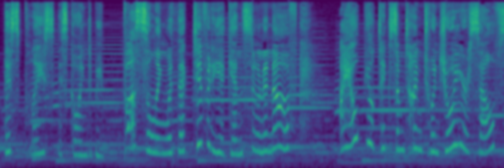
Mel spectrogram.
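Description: High-voiced, wistful water spirit. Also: female voice, expressive, moderate pace. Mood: warmly sincere. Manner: soft-hearted, reflective, fond. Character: gentle, wistful female water spirit, kindly and playful. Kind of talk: acted video game dialogue. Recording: music behind the voice.

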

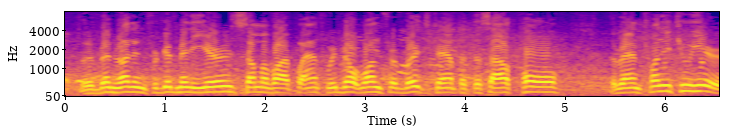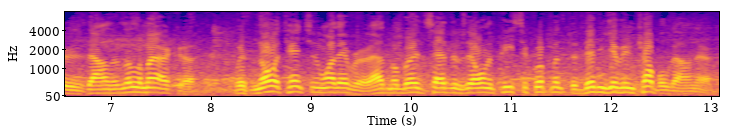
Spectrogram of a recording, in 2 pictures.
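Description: An older man who builds wind turbines, calmly explaining how they work to people at an outdoor fair, with plenty of uh's. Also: on the high side. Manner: plain, matter-of-fact explaining with frequent uh. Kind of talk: explaining to fairgoers. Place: outdoor fairground. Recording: noisy outdoor camcorder audio.

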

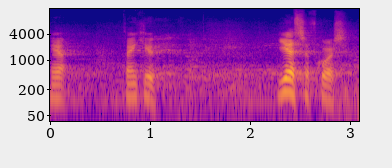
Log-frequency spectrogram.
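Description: A man moderating a seminar panel in a large hall on a handheld mic, brisk and affirming. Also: medium pitch, pushed and bright. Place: large indoor event hall.

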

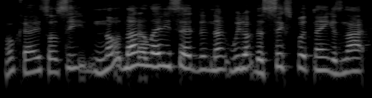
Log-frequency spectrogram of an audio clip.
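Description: A man's voice: high-pitched, fast talker, warm tone, dry recording, clean studio sound. A man in his thirties hosting an online meetup from a room at home, talking in a casual, easygoing way with restarts and uhs. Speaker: host.

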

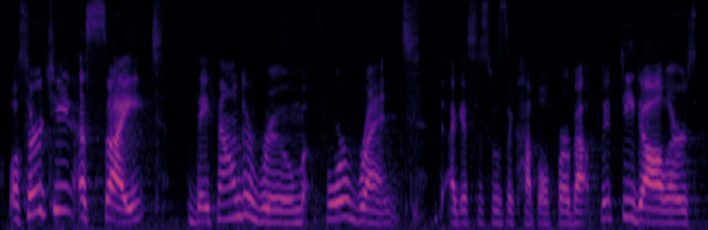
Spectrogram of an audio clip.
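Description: A woman's voice: medium pitch, expressive, moderate pace. Chatty American woman hosting a talk show. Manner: chatty, jumps between half-finished thoughts. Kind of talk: casual co-host banter and topic reading. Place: TV studio.

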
